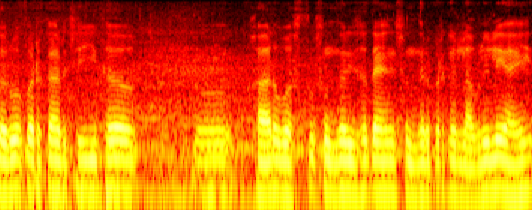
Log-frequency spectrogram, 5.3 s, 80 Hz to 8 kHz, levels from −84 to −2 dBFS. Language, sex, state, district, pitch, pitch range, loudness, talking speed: Marathi, male, Maharashtra, Gondia, 115 Hz, 115-120 Hz, -17 LUFS, 180 wpm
